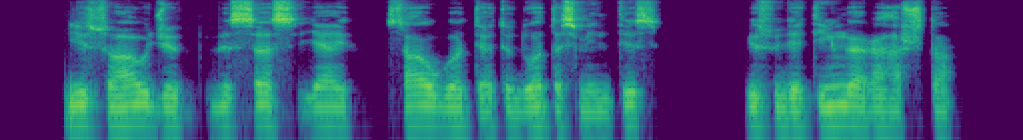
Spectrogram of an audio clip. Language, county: Lithuanian, Klaipėda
